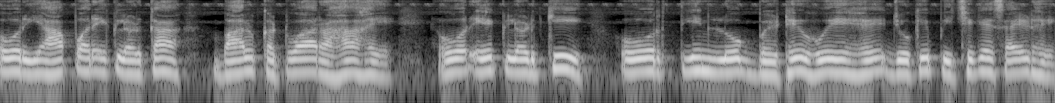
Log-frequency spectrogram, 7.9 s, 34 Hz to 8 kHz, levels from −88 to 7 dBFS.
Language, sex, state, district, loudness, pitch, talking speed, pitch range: Hindi, male, Uttarakhand, Tehri Garhwal, -16 LUFS, 170 Hz, 180 wpm, 160-180 Hz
